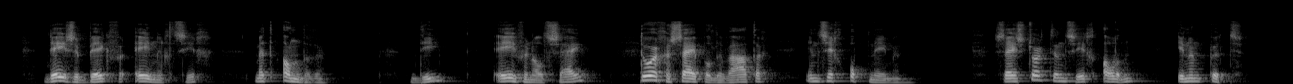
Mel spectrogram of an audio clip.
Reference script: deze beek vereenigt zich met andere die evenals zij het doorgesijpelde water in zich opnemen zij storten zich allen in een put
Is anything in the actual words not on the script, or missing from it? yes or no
yes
